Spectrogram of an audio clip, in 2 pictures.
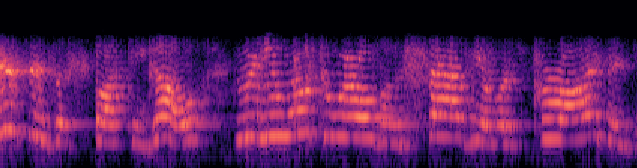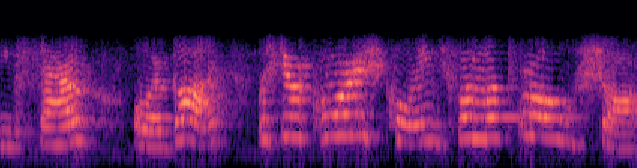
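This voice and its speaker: In a put-on character voice, the speaker talks at an extremely high pitch and a fairly slow pace. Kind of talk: game tutorial announcer. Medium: video game. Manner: upbeat, salesy.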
